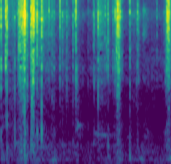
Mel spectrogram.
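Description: Clear plastic packaging and cellophane wrap crinkling as it is handled: a quick run of sharp crackles, loudest in the first half second, with another crackle about one and a half seconds in.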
